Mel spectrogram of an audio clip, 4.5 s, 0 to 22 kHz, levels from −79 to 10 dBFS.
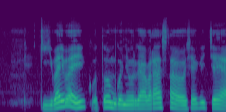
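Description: No technical faults are audible.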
